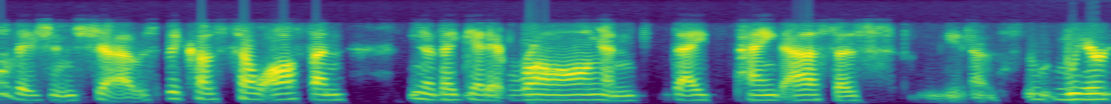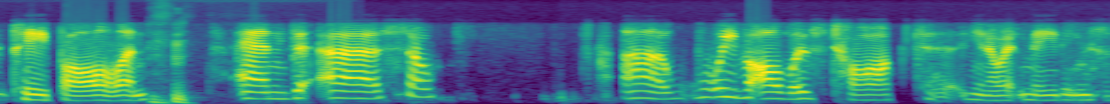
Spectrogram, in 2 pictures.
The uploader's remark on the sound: via internet phone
